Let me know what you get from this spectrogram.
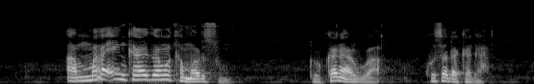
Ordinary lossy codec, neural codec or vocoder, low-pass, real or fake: none; none; 7.2 kHz; real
